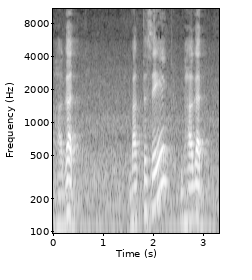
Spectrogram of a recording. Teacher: तो अघोष का घोषीकरण, पहली ध्वनि तीसरी में बदल जाए।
